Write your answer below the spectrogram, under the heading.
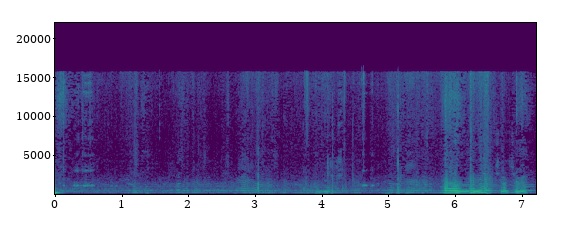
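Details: Honey bees from eight frames being transferred to a new hive in spring 2018; layered humming buzz throughout, with clicks and a louder, wavering burst near the end among handling noises.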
